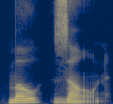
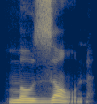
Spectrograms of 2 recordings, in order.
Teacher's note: That indicates a nasal sound, almost like you're speaking the end of the word through your nose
